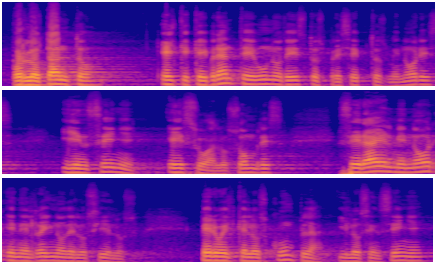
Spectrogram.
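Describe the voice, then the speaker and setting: A man's voice: medium pitch, warm tone. A priest at Mass, reading the Gospel in a solemn proclaiming manner, his voice carrying a cathedral echo. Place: large church. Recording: long church reverb, voice from a distance.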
